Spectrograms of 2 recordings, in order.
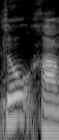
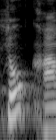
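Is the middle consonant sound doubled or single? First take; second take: single; doubled. First: The middle consonant is said once, not held. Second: The middle consonant is doubled across syllables. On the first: The speaker calls it right. "มันบ่มีสะกดนะครับ" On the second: The speaker calls it wrong. "ไม่ใช่สุขขังนะ"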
